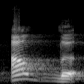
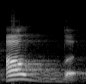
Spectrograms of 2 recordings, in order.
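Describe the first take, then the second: Both takes have the same delivery.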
